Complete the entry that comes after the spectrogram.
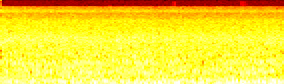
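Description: High surf on a blue-water beach in Kauai, heard as a steady, broad roar of crashing waves mixed with wind rush, continuous and fairly loud with no voices.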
